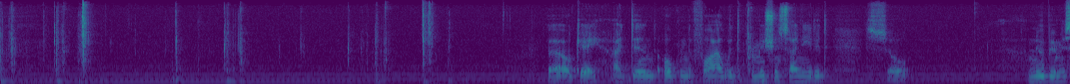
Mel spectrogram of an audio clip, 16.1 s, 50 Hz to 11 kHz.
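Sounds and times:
computer keyboard keystrokes: 0.0s - 1.4s, 2.5s - 3.8s, 5.2s - 6.9s
steady low hum: 0.0s - 16.0s.

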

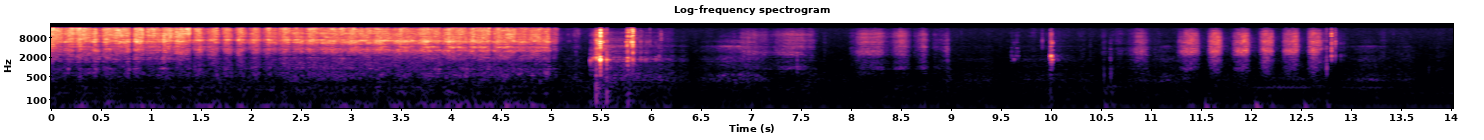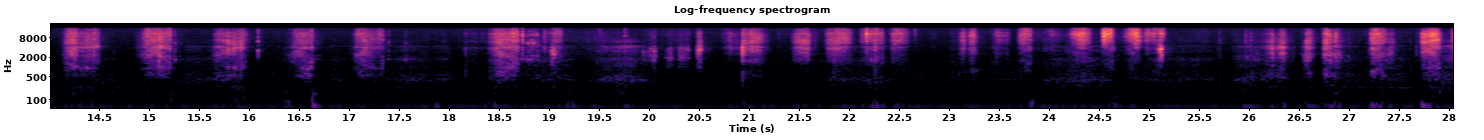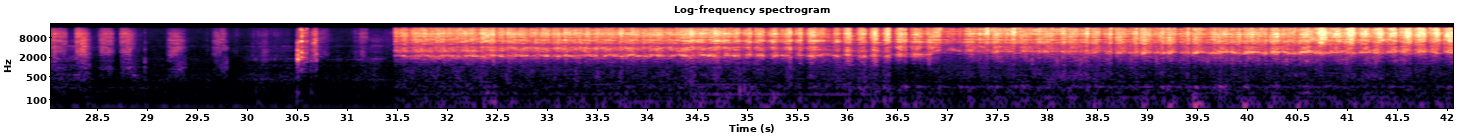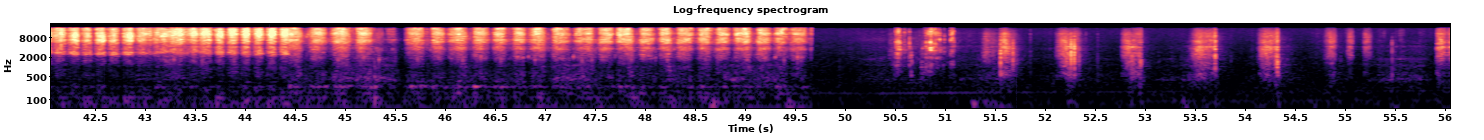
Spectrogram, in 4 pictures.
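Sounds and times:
brush scrubbing with low hum: 0.0s - 5.2s, 31.2s - 49.7s
rag rubbing metal: 31.6s - 49.7s.

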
